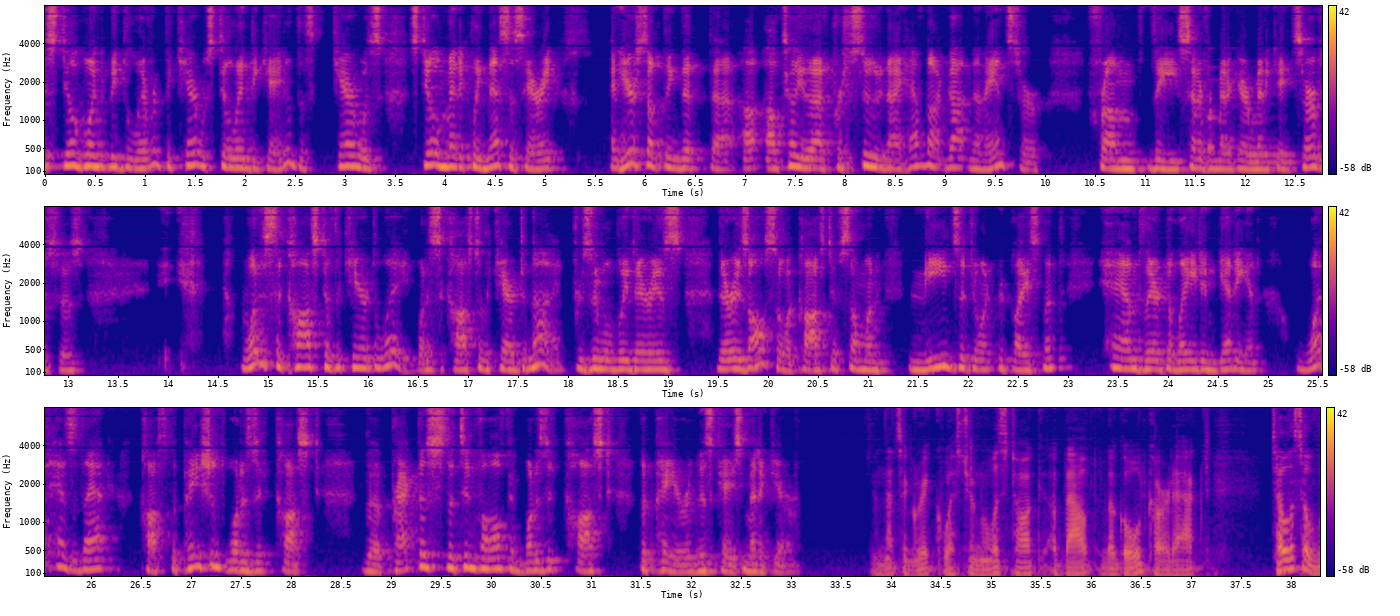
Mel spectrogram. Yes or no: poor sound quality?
no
